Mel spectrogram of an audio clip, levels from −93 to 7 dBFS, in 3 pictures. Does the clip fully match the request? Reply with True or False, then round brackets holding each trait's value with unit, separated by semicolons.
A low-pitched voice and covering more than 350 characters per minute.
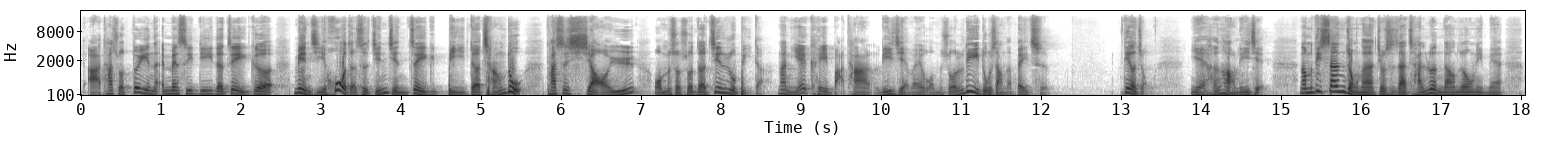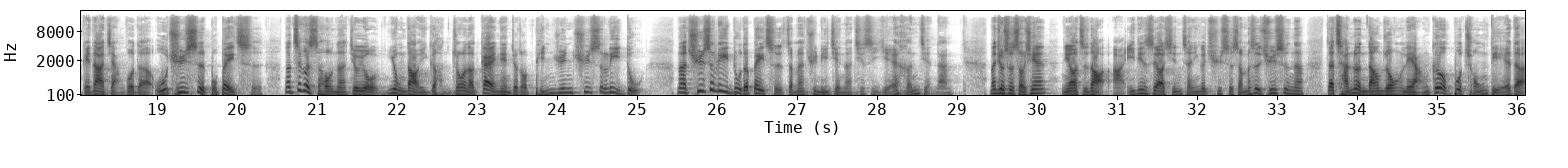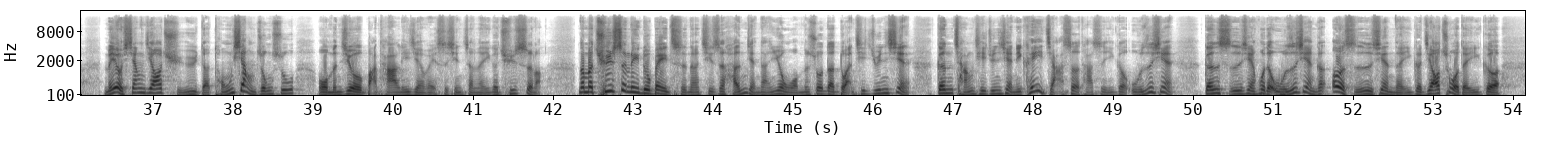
False (130 Hz; 295 characters per minute)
